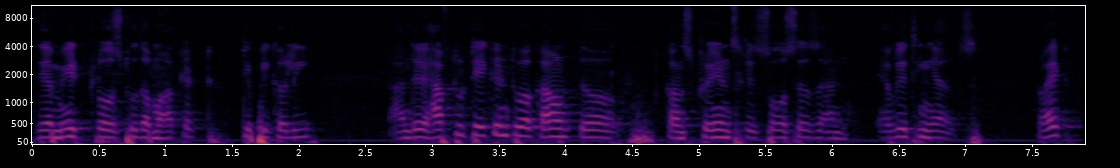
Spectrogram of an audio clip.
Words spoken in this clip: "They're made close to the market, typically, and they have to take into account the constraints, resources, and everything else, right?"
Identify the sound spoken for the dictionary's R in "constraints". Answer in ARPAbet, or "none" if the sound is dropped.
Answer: R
